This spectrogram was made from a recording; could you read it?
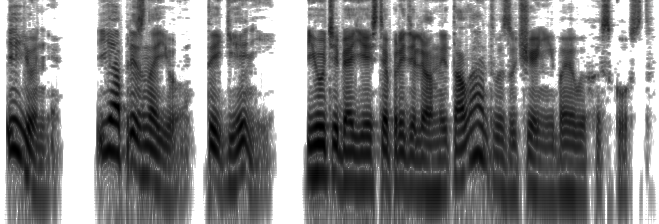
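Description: Guy doing a proud young tribe leader for an audiobook, dignified speechy tone, lots of pitch movement, kinda fake generous. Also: very animated, normal speed, dry recording. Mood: condescending. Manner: dignified, declamatory. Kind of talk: audiobook character voice.

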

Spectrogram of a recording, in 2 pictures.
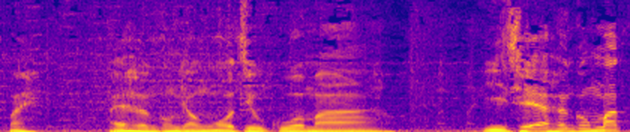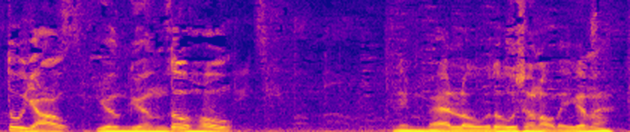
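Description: Guy acting patient cantonese husband in a radio drama, reassuring, medium pitch, soft music behind. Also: lively intonation, normal speed, lightly acted. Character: patient, reassuring working-class Hong Kong husband. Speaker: voice actor in an audio drama.

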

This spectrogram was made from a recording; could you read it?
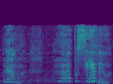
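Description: Anguished, very high-pitched young woman. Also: big pitch swings, measured pace, full character voice. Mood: anguished pleading. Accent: Brazilian. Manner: anguished, pleading. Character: guilt-ridden, distraught young woman begging forgiveness. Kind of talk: melodramatic radio play acting. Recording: dull lo-fi audio with music.

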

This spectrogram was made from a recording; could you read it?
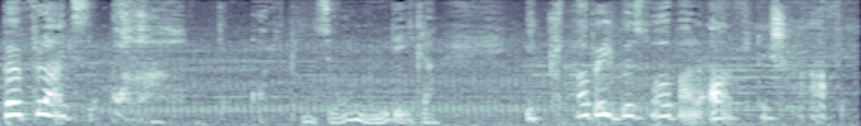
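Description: An actress playing a scatterbrained, effusive older aunt in a German radio drama, halting and repeating herself with dramatic sighs. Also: female voice, medium pitch, wildly swooping pitch, a little mellow, faint music behind, rough recording. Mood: weary.

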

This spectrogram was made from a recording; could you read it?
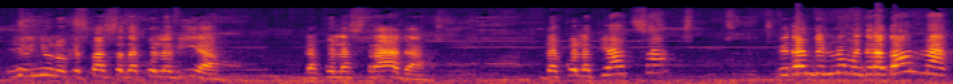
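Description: A woman from Tuscany performing a theatrical monologue as an actress and storyteller, expressive and emphatic, dwelling on single words. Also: sits high, moderate pace, long pauses, soft background music, rough recording. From Tuscany, Italy. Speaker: stage actress, writer and storyteller.

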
